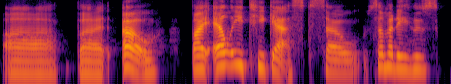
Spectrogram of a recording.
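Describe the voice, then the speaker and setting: A woman's voice: fairly low pitch, slow, dry recording, clean studio sound. Sarcastic, digressive woman host. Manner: sarcastic, digressive, laughs often. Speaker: podcast host. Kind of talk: casual commentary reading articles aloud.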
